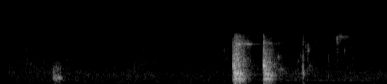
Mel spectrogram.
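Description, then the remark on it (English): Faint background hiss, then a short cluster of scuffing, rustling bursts, two louder ones close together followed by a couple of softer ones, like something being handled near a microphone, from a participant left unmuted in a meeting. “Somebody is unmuted and we can hear you rustling and Please check your phones, everyone.”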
